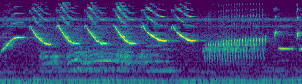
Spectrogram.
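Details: A canary's training song: six clear high downward-sweeping whistles in a steady run, followed by a harsh buzzy note held for about half a second.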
